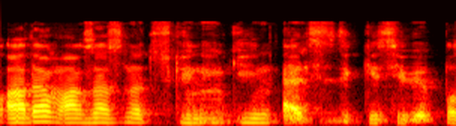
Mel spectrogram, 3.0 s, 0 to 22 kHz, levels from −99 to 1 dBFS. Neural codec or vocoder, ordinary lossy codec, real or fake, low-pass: vocoder, 22.05 kHz, 80 mel bands, HiFi-GAN; none; fake; none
